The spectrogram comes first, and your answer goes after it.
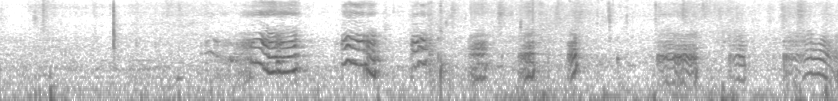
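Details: Fourteen-day-old Magyar Vizsla puppies whimpering and squealing: a rapid run of wavering, rising-and-falling high whines, several overlapping, starting after two seconds and continuing in short bursts to the end over a low steady hum.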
